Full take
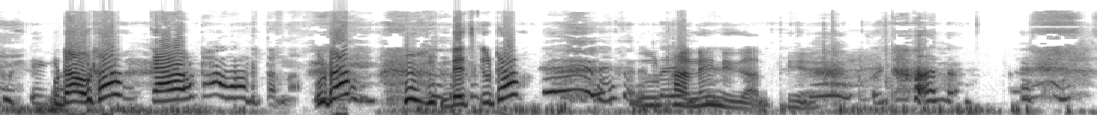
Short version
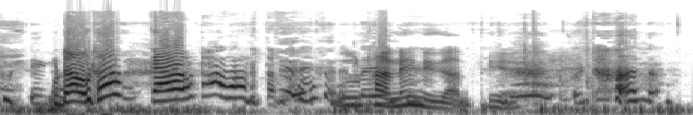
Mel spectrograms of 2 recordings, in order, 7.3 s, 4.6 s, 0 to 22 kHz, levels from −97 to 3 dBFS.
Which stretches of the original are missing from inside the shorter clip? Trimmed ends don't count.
1.9 s to 3.9 s

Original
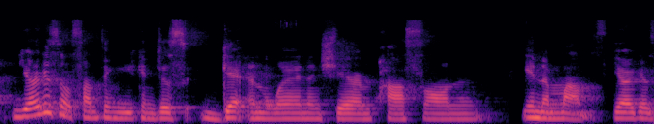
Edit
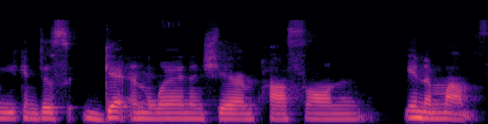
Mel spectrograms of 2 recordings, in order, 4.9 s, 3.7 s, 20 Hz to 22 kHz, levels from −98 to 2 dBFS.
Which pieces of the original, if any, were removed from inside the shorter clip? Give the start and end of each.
none

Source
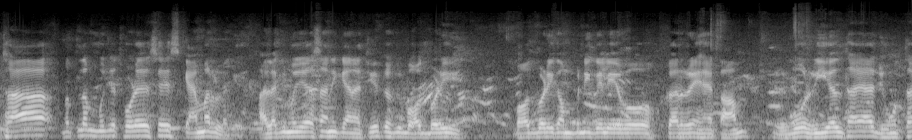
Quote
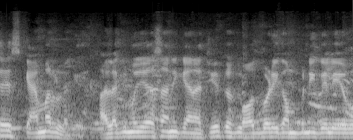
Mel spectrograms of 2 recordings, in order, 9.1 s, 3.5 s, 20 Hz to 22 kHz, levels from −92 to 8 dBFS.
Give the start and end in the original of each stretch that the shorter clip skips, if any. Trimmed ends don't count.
4.0 s to 5.1 s

